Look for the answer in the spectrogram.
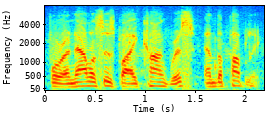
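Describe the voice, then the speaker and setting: A man's voice: medium pitch, fairly quick, fairly bright tone, a little hiss or hum. A man reading scripted narration for an educational documentary, on an old film soundtrack. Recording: dull 1980 film soundtrack. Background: faint music.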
